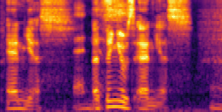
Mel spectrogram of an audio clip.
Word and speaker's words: Agnes: That is about William Shakespeare and his wife, who most people refer to as Anne Hathaway, but apparently, technically, the name is more correctly pronounced Agnes.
